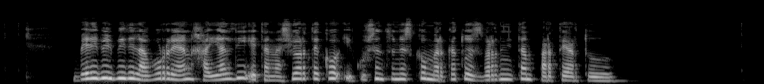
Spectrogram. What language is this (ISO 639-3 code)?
eus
